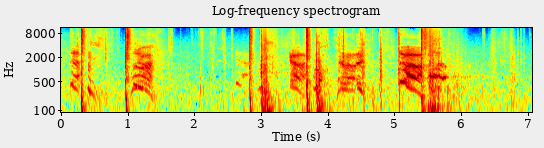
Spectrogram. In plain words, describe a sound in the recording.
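A man grunts and groans with strain while fighting.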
